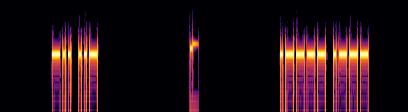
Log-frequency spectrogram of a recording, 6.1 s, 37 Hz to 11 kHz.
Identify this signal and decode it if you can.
Morse code, heard as a keyed tone, about 30 wpm, 700 Hz. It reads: D U 1 J
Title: Two Challenging Letter-Number Combinations 30wpm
